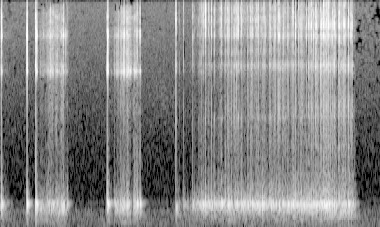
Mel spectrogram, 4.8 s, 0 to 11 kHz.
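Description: Long nails tap the top of a red, hollow, textured plastic cup turned upside down over a microphone, then scratch its patterned sides. Sharp, hollow taps alternate with short bursts of scratching, all carrying a muffled tone around 340 Hz. The clip ends in a long, steady, bright scraping across the ridged surface.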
